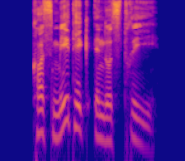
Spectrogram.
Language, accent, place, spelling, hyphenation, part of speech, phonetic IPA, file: German, Germany, Berlin, Kosmetikindustrie, Kos‧me‧tik‧in‧dus‧t‧rie, noun, [kɔsˈmeːtɪkˌʔɪndʊsˌtʁiː], De-Kosmetikindustrie.ogg
- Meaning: cosmetics industry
